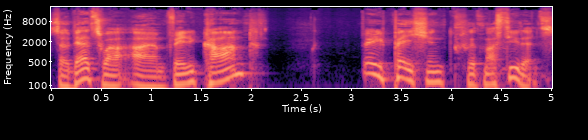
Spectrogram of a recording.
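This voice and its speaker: A somewhat breathy man with a medium pitch speaks at a fairly slow pace. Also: lively intonation. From South Africa. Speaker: English teacher. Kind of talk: tutor self-introduction to camera. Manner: friendly, upbeat.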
